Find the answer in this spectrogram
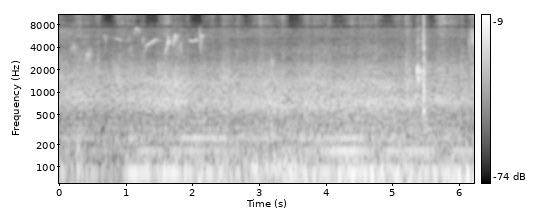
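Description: A few short bird chirps in the first couple of seconds over a steady low hum, with one brief sharp click near the end.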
